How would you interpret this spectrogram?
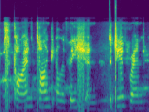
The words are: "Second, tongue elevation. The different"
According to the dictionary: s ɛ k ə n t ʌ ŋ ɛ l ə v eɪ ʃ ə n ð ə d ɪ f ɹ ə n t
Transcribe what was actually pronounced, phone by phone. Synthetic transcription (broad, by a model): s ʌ k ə n t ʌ ŋ ɛ l ə v eɪ ʃ ə n ð ə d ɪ f ɹ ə n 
